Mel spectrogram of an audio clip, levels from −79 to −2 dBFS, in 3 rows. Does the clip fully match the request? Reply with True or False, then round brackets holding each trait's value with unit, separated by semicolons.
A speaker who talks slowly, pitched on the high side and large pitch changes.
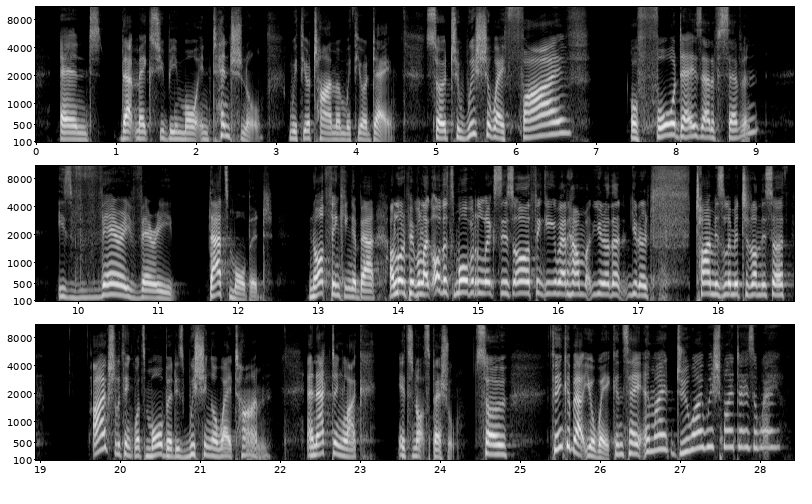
False (185 wpm; 245 Hz; 7.5 semitones)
